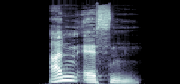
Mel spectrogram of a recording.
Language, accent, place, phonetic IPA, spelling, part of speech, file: German, Germany, Berlin, [ˈanˌʔɛsn̩], anessen, verb, De-anessen.ogg
- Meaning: 1. to get something from eating (e.g. a fat belly) 2. to eat until full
